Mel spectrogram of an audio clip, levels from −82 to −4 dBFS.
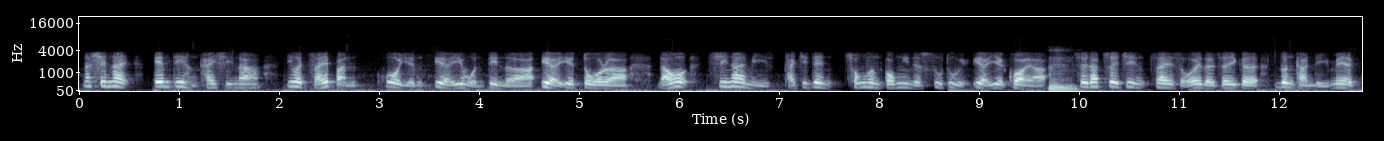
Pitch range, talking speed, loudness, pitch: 145-225 Hz, 305 characters per minute, -23 LUFS, 185 Hz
